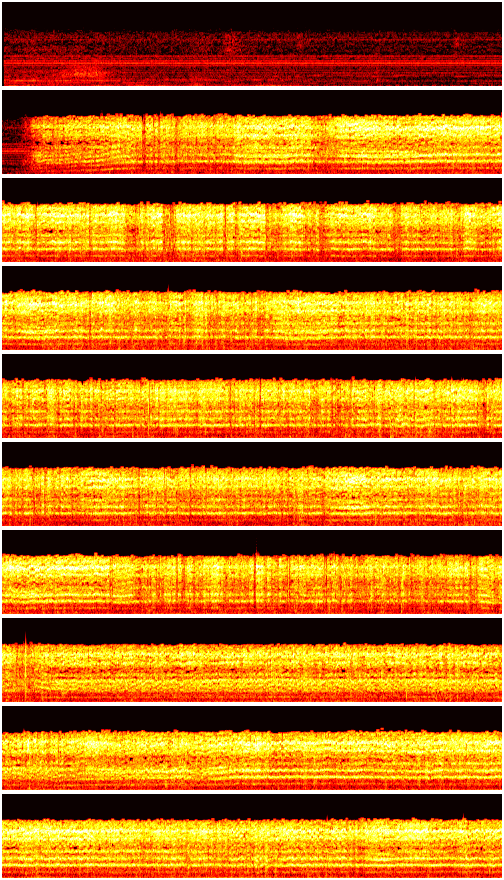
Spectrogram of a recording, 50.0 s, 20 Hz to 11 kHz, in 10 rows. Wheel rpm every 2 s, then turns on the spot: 0, 0, 30, 200, 220, 230, 230, 230, 230, 230, 230, 240, 240, 230, 230, 230, 230, 220, 160, 160, 170, 220, 230, 230, 230.
none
